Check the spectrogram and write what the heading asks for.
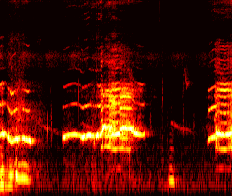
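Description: A dog whining: long, high, drawn-out whines with a nearly steady pitch. One fades out just after the start, a full whine of nearly two seconds comes about a second in, and another begins near the end.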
